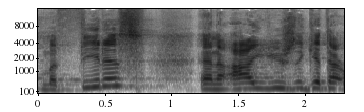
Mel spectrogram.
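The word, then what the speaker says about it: μαθητής: that so a disciple the greek text is pronounced mathetas and i usually get that wrong but it's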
